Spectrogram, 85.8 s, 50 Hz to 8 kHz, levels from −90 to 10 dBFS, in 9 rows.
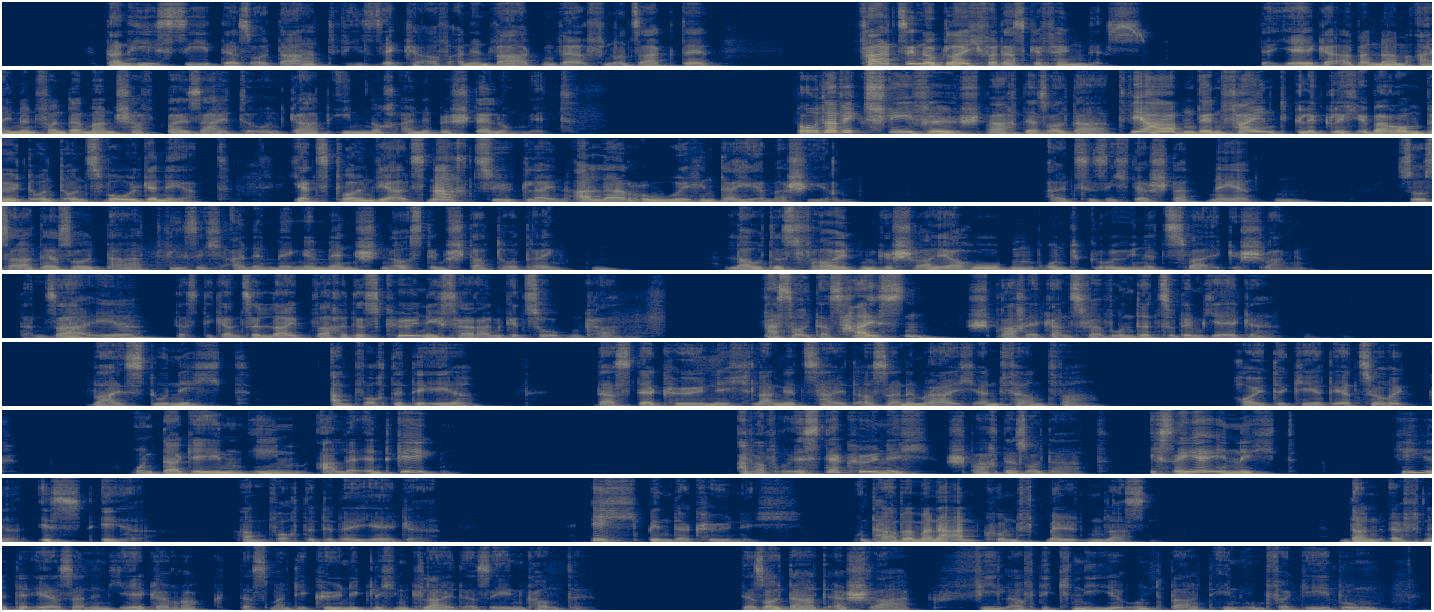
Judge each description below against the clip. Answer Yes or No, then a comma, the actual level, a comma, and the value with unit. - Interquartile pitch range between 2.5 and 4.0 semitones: No, average, 4.6 semitones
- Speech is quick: No, average, 130 wpm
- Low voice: Yes, low, 115 Hz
